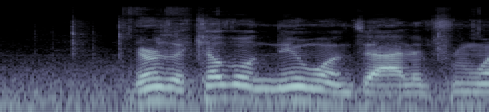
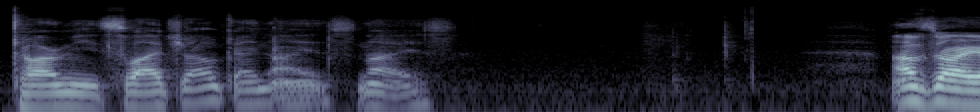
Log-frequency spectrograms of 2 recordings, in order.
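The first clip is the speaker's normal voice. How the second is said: ordinary delivery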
